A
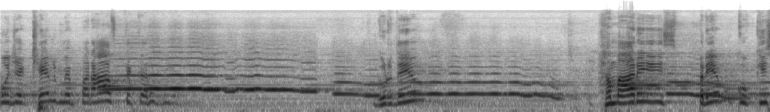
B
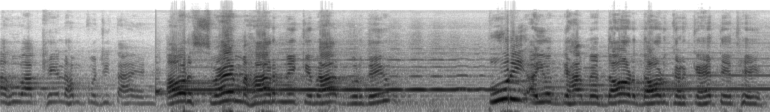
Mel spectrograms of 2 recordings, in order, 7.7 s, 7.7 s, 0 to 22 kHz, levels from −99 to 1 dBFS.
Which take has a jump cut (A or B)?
B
